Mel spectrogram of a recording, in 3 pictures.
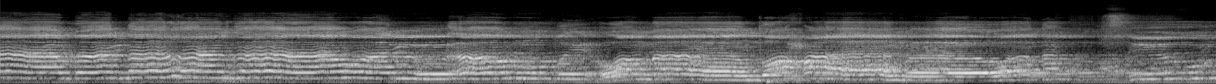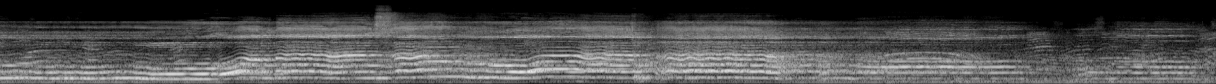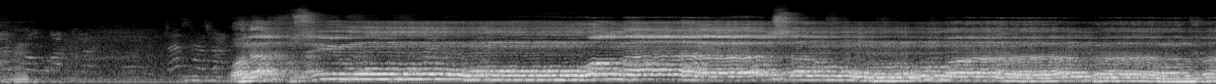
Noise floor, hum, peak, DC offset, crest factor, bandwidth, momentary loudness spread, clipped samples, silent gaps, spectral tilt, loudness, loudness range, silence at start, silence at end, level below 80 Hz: -36 dBFS; none; 0 dBFS; under 0.1%; 12 dB; 13.5 kHz; 11 LU; under 0.1%; none; -4 dB/octave; -13 LUFS; 9 LU; 0 s; 0 s; -64 dBFS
